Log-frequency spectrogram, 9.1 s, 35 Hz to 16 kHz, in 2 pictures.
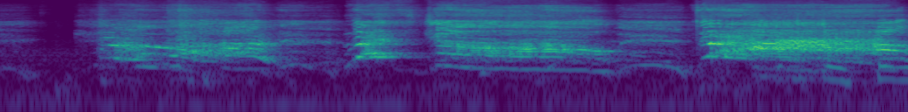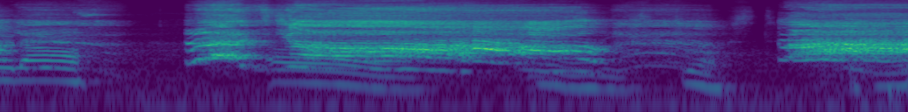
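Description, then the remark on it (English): A man screams in celebration after Korea scores a goal against Ghana to make it 2-1. He lets out several loud, strained bursts with short breaths between them, near the edge of distortion. “Screaming, we love to see.”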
